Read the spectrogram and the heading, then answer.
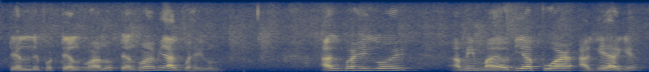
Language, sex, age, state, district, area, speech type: Assamese, male, 30-45, Assam, Charaideo, urban, spontaneous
